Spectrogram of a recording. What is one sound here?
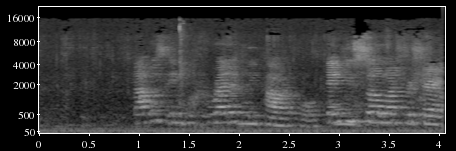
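A young woman speaks into a microphone, heard over loudspeakers in a large hall.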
